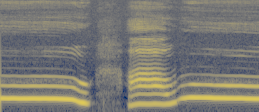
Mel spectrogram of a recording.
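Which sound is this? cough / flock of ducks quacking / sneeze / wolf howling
wolf howling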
